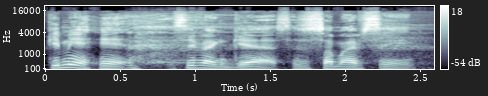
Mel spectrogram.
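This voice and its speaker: A man's voice: medium pitch, animated, fast talker, darkish tone, dry recording. A man in his thirties co-hosting a podcast in casual chat, rambling and laughing often. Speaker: podcast co-host.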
